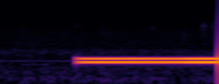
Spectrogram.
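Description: A steady mid-pitched telephone line tone follows a radio caller hanging up. It cuts in abruptly after a brief silence and holds unbroken and loud to the end.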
